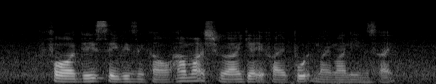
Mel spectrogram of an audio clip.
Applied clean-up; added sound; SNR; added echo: none; none; none; none.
